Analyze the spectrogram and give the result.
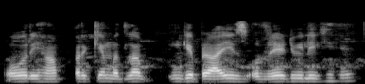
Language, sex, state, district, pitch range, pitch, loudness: Hindi, male, Uttar Pradesh, Jyotiba Phule Nagar, 135-145 Hz, 140 Hz, -16 LUFS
